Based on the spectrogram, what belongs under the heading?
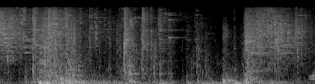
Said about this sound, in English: Son of a bitch. Well, now there's glass on the floor.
